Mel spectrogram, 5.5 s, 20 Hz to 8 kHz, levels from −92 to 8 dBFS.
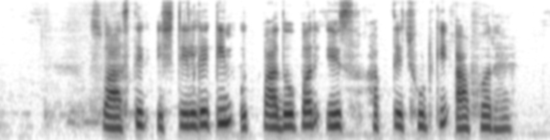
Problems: constant background noise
